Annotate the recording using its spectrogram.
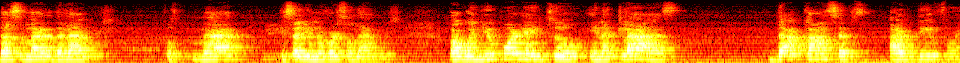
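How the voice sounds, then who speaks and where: With a Spanish accent and a fairly high pitch, a woman talks at a fairly slow pace with fairly even intonation and long, frequent pauses, amid noticeable background noise and audible room echo. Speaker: preschool migrant teacher. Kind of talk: interview. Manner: halting.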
